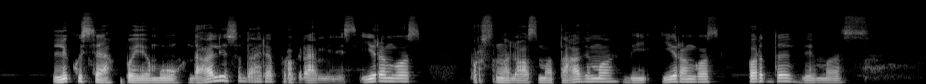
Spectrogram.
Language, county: Lithuanian, Kaunas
